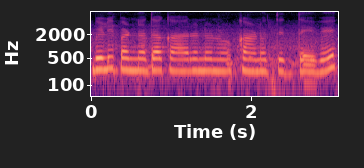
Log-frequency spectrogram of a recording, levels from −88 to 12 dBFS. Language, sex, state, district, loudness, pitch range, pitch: Kannada, female, Karnataka, Bangalore, -15 LUFS, 230-245 Hz, 235 Hz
